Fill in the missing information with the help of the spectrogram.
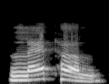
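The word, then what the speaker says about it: lethal: मात्रा पढ़ते हैं और टी एच का उच्चारण हम थ करते हैं ए एल को ल पढ़ते हैं लेथ लेथ होता है दोस्तों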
